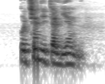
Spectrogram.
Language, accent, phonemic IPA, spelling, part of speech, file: French, Canada, /pu.tin i.ta.ljɛn/, poutine italienne, noun, LL-Q150 (fra)-poutine italienne.wav
- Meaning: Italian poutine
